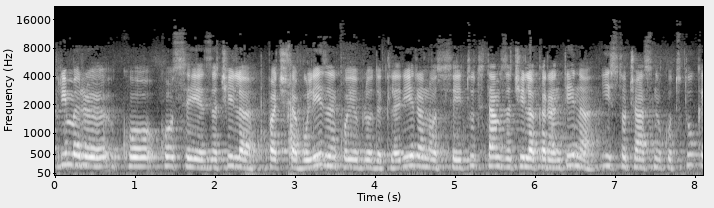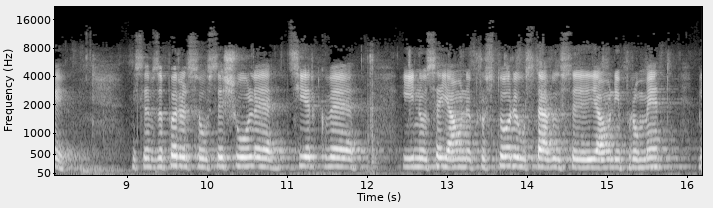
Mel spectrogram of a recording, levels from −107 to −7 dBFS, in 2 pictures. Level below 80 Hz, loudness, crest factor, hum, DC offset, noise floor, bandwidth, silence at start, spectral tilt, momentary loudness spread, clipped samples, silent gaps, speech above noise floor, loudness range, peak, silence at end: -52 dBFS; -19 LUFS; 20 dB; none; under 0.1%; -39 dBFS; 12 kHz; 0 s; -3.5 dB/octave; 11 LU; under 0.1%; none; 20 dB; 4 LU; 0 dBFS; 0 s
